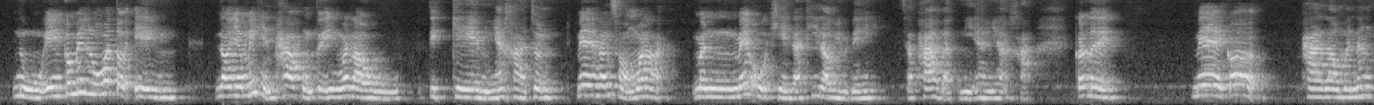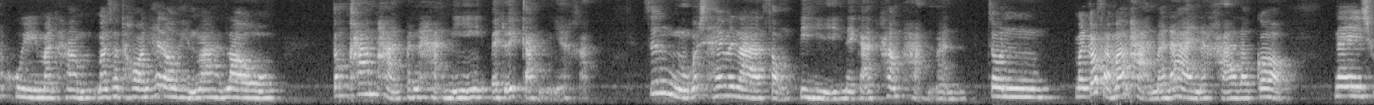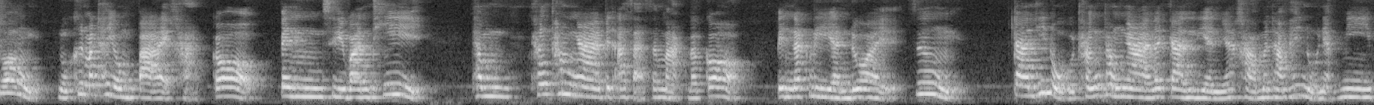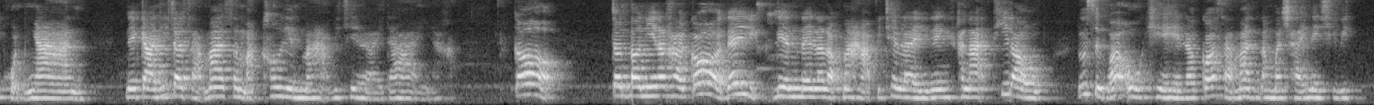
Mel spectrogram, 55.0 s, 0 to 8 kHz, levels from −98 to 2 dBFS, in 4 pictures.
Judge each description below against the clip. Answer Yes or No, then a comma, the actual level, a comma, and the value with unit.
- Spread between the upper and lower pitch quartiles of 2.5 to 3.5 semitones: No, average, 3.9 semitones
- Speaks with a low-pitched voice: No, high, 235 Hz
